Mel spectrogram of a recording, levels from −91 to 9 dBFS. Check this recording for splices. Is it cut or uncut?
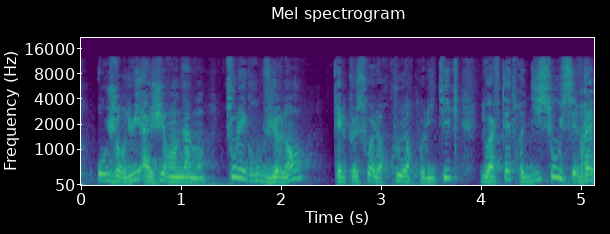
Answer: uncut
